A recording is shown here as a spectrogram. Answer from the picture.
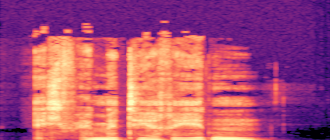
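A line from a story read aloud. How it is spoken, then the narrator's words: Weak voice. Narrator (German): sagte mit schwacher Stimme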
